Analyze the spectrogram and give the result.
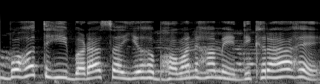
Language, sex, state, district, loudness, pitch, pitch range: Hindi, female, Bihar, West Champaran, -11 LUFS, 315 Hz, 285-330 Hz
